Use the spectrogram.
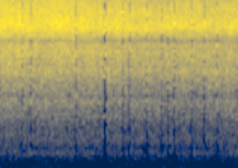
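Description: Steak edges sear in a hot pan with a loud, steady sizzle and a sharp pop partway through.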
